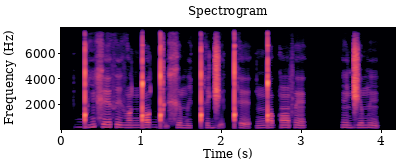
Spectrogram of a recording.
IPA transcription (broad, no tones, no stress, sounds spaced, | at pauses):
ɡ͡ǃ ĩ x e θ i ð ɔ̃ ŋ͡ǃ ɔ ǃʼ ḭ x ɪ m i ǃʰ ɪ d͡ʒ ḛ ǃʰ e | ŋ͡ǃ ɔ k ɔ̃ f ẽ | ĩ d͡ʒ ɪ m ĩ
